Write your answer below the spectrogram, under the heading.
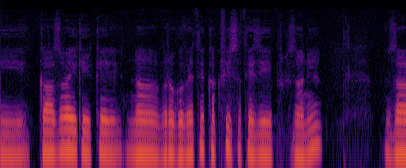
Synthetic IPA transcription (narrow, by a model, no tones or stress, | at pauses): ikazvajkikɛnavɾɔɡovɛt̪ɛkakvisat̪ɛzipɾi̥kazanija | za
